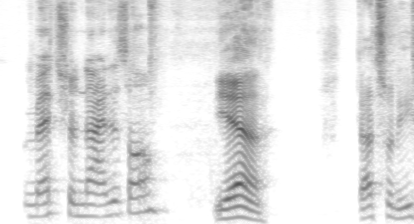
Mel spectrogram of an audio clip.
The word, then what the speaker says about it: metronidazole: How do you pronounce that? That Beast Morphs just said? Metronidazole?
